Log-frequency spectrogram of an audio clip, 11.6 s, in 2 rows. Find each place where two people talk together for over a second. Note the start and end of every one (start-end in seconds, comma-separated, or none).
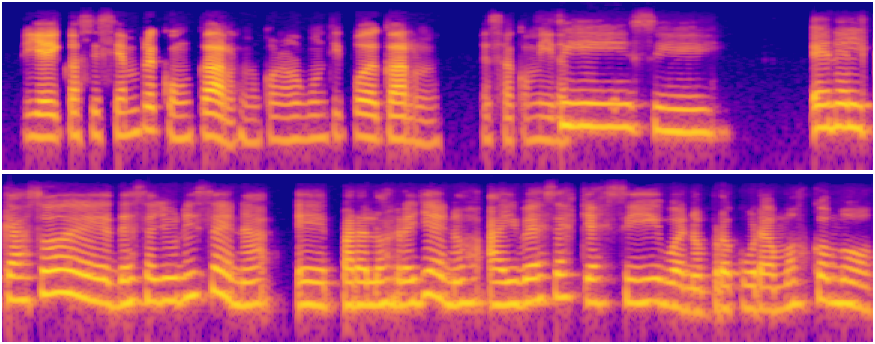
none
